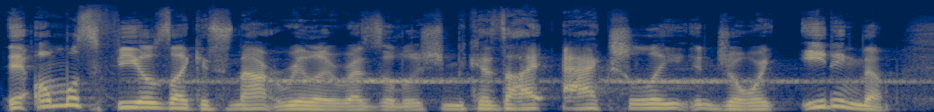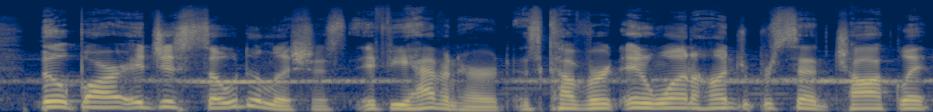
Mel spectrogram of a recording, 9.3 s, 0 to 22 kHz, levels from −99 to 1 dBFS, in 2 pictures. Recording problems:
echo of what is said; noticeable; throughout; 120 ms later, 15 dB below the speech

